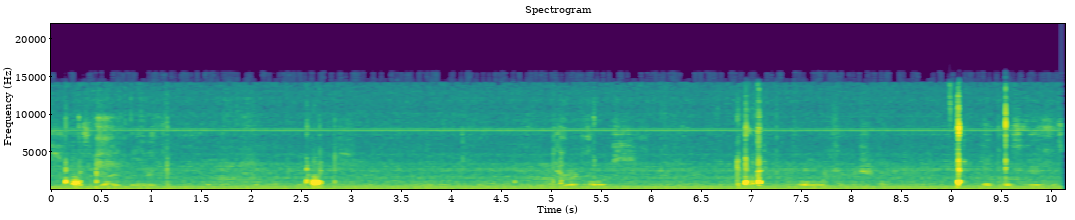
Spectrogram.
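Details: Newborn baby boy with hiccups: brief, soft, abrupt catches about every two to four seconds against steady room hum; newborn hiccups.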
